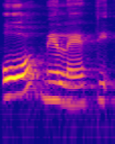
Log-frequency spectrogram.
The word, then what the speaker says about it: omelete: o nós temos ali a palavra omelete alcova e crosta né veja lá o o é fechado né Tem um timbre fechado e de acordo então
